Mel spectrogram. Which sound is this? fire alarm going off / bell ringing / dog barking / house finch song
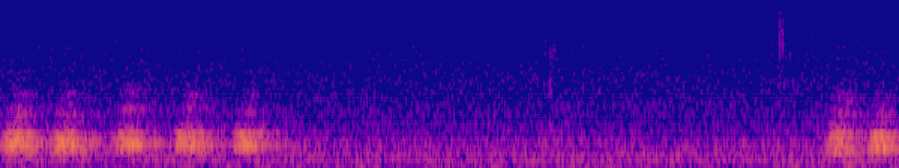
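dog barking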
